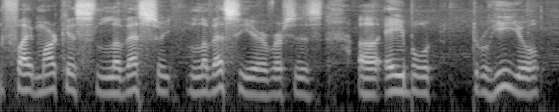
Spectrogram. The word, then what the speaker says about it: Trujillo: The one fight, Marcus Lavesier versus Abel Trujillo, which I say Trujillo because, you know, I'm Spanish, so, but it's Trujillo. Americans say it, whatever. I'll say how I say it.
